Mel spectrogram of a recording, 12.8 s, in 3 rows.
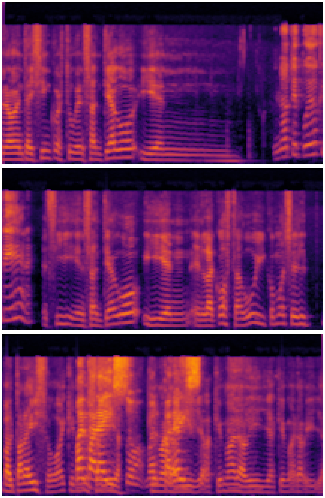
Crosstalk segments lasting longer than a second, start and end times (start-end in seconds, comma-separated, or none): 9.6-11.3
